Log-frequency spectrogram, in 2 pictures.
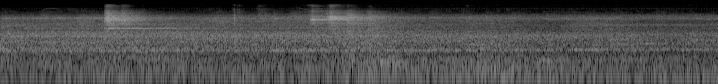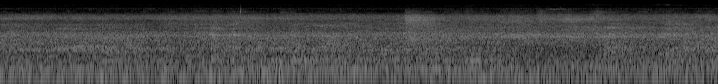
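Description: A subway train rumbles distantly in a tunnel, echoing off the station walls.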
